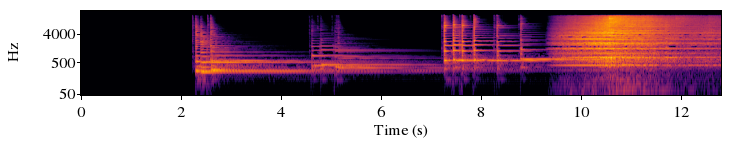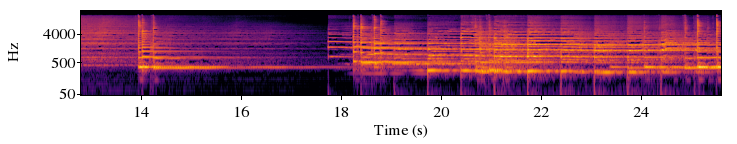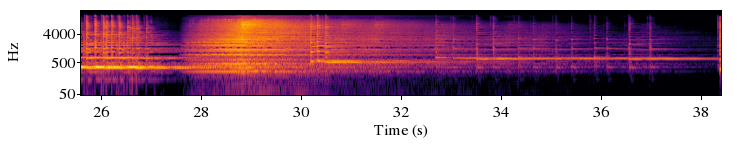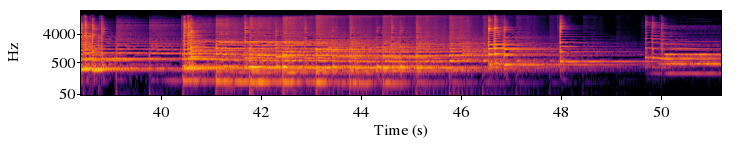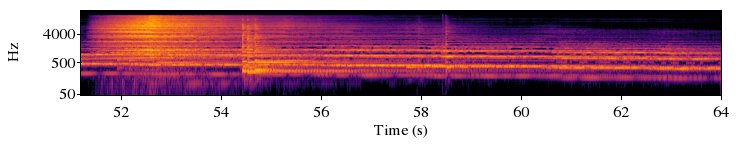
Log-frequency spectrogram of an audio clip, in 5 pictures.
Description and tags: Scary sounds
Something I did for a show called Victors Crypt. It's basically some strings and sounds in very random order creating a spooky vibe. No melodies or such, just a freaky atmosphere. It might be great for something strange and eerie. Maybe something Sci-Fi or anything a bit strange. Hope you like it and make a use out of it.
